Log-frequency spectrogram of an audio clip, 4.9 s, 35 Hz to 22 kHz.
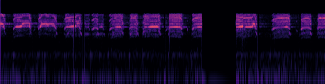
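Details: Loch Arkaig osprey female shouting from the nest edge after the male's fish delivery, July 2020; loud, strident, closely packed squealing notes in a long run, a brief pause, then more.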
